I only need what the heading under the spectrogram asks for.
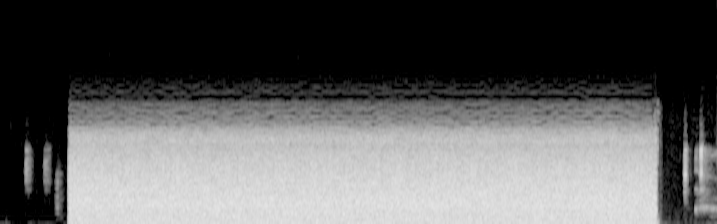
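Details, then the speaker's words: Heterodyned ultrasound of a newly installed, adequately lubricated bearing: smooth, uniform white-noise hiss with no crackle or grinding, a good bearing. "an example here of a good bearing would be that what it sounds like"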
